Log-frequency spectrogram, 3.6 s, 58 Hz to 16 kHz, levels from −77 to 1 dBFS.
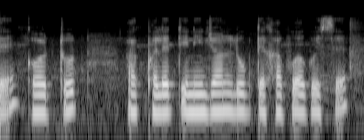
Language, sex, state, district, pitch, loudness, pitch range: Assamese, male, Assam, Sonitpur, 185 Hz, -17 LUFS, 180-190 Hz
